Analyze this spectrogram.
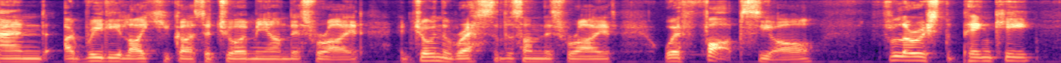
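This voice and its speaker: In a Brummie accent, a man talks at a fairly low pitch with monotone, flat intonation on a very clean recording with a silent background. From Birmingham, England. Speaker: wrestling podcast host. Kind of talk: casual solo commentary livestream. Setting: live video stream.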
